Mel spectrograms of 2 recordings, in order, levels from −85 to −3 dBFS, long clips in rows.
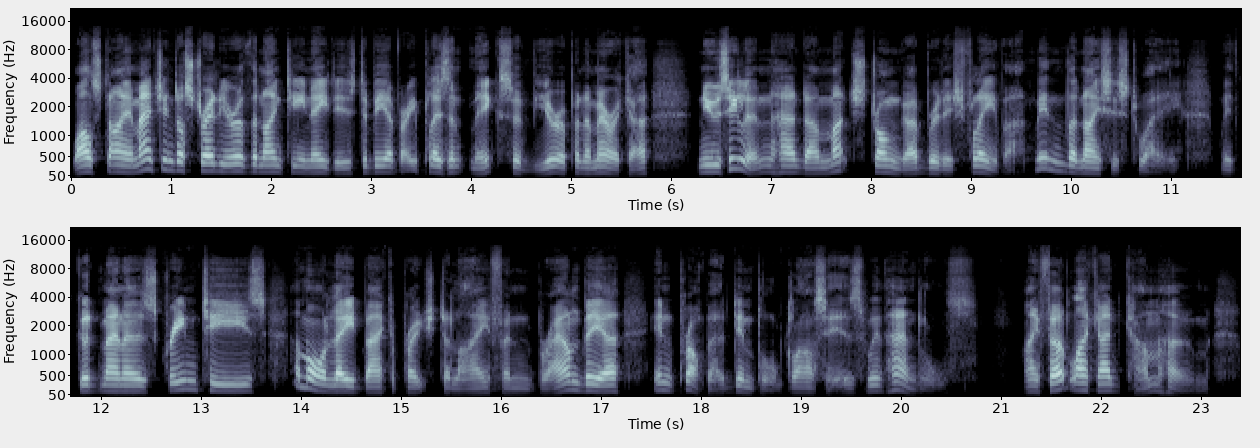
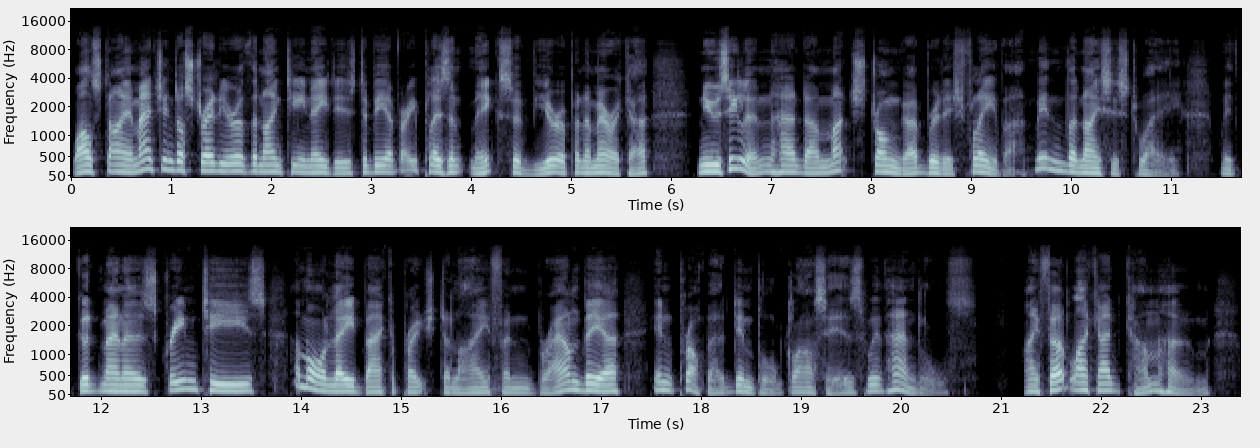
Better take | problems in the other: second | thin; very; fading below 550 Hz

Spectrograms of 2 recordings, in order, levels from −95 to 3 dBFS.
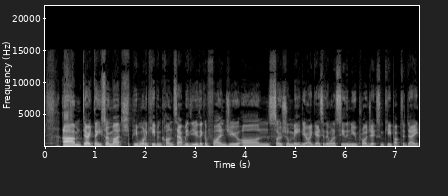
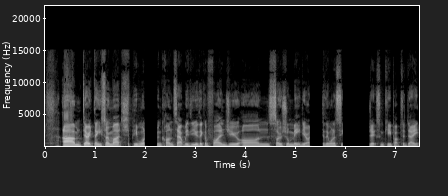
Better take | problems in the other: first | audio cutting out; at 2 s, at 5.5 s and at 6 s for 0.5 s

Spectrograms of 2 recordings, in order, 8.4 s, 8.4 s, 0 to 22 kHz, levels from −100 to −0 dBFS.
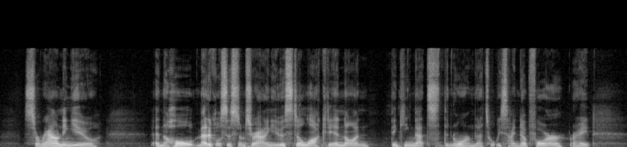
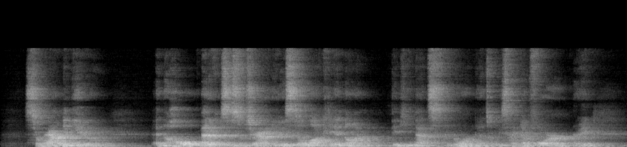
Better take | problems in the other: first | off-mic speech; far // room echo; strong; dies away in 1.2 s

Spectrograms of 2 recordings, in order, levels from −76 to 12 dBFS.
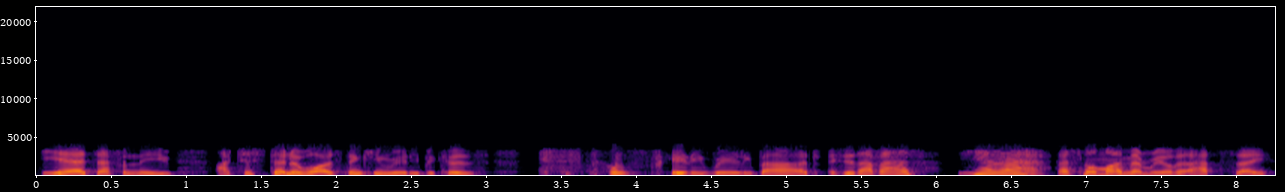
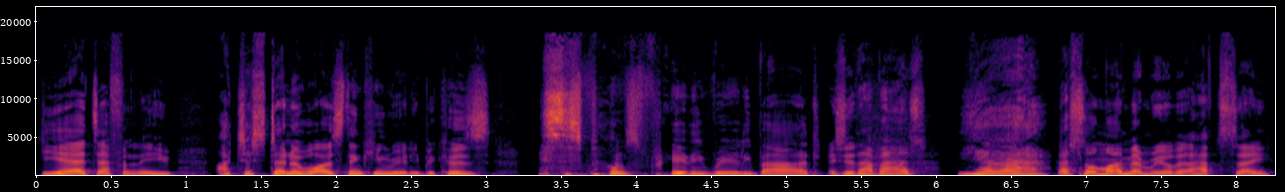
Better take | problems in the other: second | phone-call audio

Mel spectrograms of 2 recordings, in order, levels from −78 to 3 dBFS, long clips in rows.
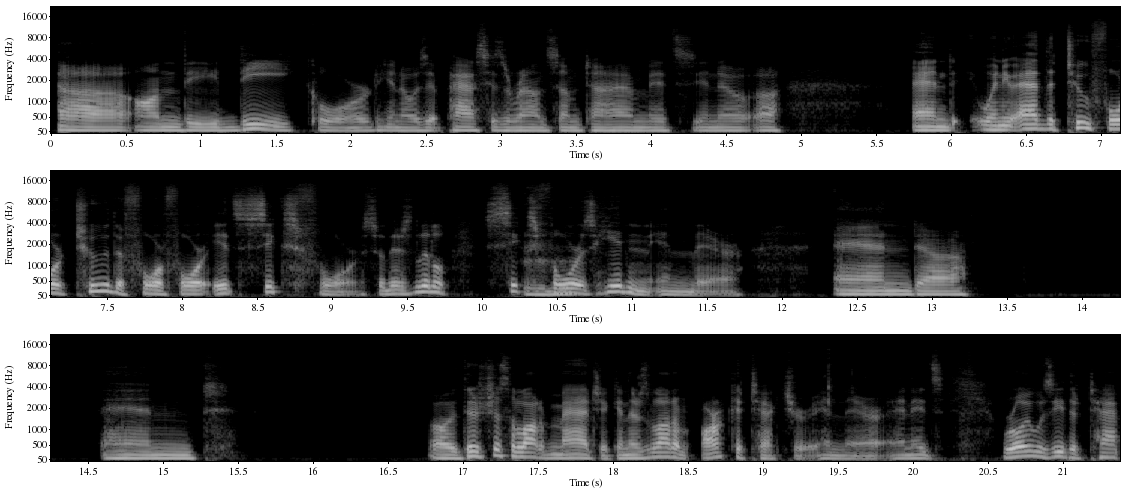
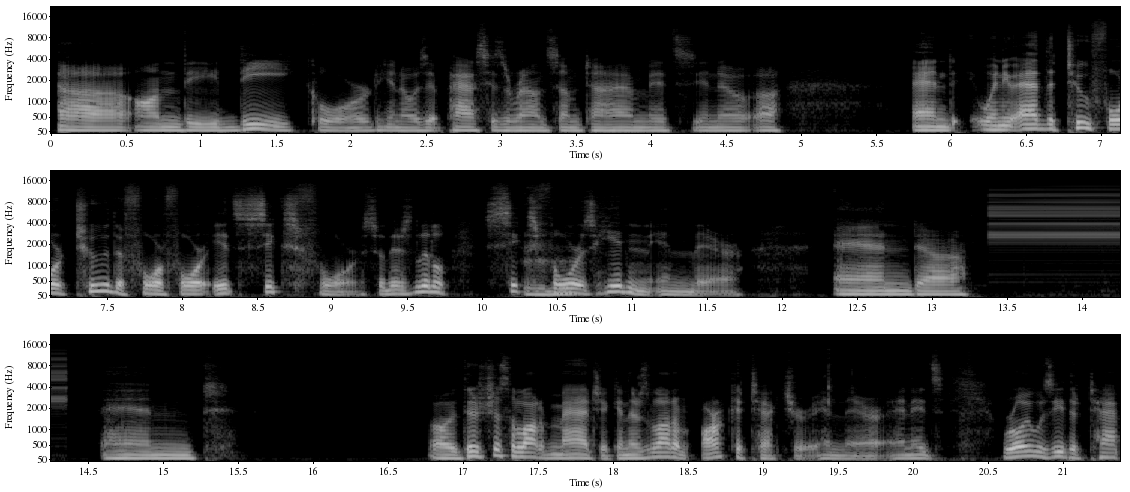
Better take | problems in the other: first | doorbell; faint; from 13 to 14 s; peak 15 dB below the speech

